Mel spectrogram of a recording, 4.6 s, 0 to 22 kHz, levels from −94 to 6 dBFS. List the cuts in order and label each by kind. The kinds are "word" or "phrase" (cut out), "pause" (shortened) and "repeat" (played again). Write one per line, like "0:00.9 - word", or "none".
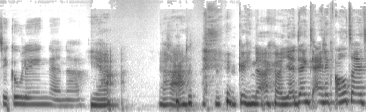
none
